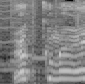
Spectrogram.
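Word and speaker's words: ロックマン: O certo é Rokuman Ekuze!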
